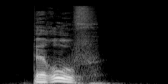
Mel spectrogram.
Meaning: 1. occupation, profession, trade, job, career 2. vocation
- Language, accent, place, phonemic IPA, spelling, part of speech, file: German, Germany, Berlin, /bəˈʁuːf/, Beruf, noun, De-Beruf.ogg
